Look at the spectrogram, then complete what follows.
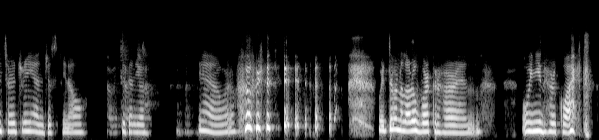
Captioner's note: both laughing; laughing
